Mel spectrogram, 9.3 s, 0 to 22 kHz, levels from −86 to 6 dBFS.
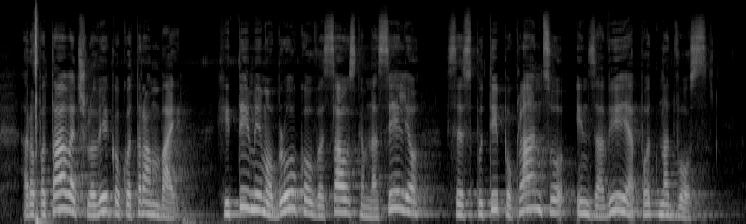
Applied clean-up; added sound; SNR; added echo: none; Fire; 14 dB; none.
